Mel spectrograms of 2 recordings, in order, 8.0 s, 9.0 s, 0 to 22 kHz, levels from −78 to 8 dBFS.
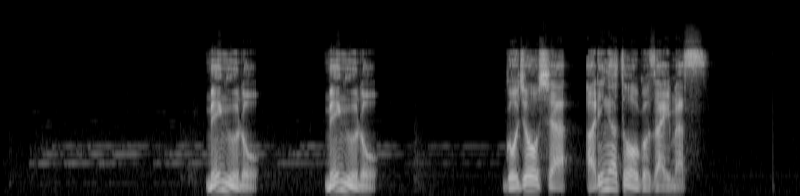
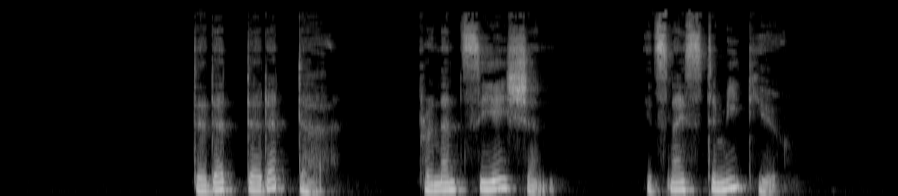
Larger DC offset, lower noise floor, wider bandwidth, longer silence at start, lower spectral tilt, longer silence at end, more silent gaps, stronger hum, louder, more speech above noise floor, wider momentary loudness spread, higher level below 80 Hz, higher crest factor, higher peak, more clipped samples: neither; second, -72 dBFS vs -81 dBFS; second, 12.5 kHz vs 16.5 kHz; about the same, 2.05 s vs 1.95 s; second, -2 dB/octave vs -4.5 dB/octave; second, 0.95 s vs 1.25 s; neither; neither; about the same, -19 LUFS vs -20 LUFS; second, 52 dB vs 61 dB; about the same, 15 LU vs 13 LU; second, -80 dBFS vs -62 dBFS; first, 24 dB vs 18 dB; first, 0 dBFS vs -4 dBFS; neither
